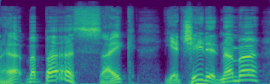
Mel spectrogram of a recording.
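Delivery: sing-song mocking gotcha; mock taunt. Commissioner taunting the Astros, mock sing-song gotcha. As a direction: tease them like a prankster. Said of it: "and then gone".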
